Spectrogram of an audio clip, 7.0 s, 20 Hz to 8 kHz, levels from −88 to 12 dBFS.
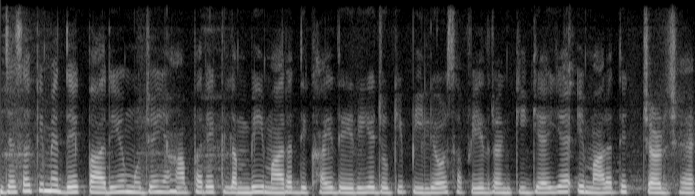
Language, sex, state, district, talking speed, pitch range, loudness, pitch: Hindi, female, Uttar Pradesh, Jyotiba Phule Nagar, 260 wpm, 190-215 Hz, -15 LUFS, 200 Hz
